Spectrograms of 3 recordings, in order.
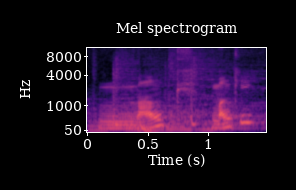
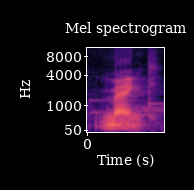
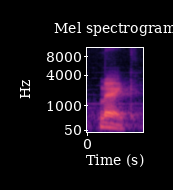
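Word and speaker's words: Mahnke: The artwork is by Doug Monkey? Doug Mank? Monkey. Doug Mank. Monkey. How do you say that word? Mank. Mank.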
